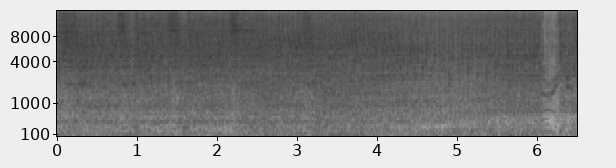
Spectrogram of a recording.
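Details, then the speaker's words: 1971 VW Type 3 Squareback 1600 Variant air-cooled flat-four, first start, heavily primed, air cleaner off: settles into a steady, even idle with no knocks or misses; running healthy. "I haven't even read it yet but it sounds good"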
